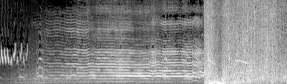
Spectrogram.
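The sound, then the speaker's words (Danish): A long, wavering whistle builds for a few seconds, then a new cannon being test-fired in Aalborg goes off with a sudden loud boom that trails off into a rough, rumbling roar. No one speaks. “Nå, det var bare dem i Aalborg, der var ved at prøve deres nye kanonflyve af.”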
